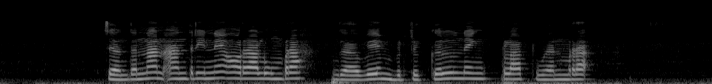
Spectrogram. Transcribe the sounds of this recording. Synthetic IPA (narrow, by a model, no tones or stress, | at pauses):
d̥ʒ̥ä̤nt̪ənanʔant̪ɾineoɾalumɾahŋɡawembəd̥əɡ̥əlnɪŋpəlab̥ṳɦanməɾaʔ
